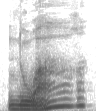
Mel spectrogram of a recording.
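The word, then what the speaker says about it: noire: So it's quite funny because you will have to add this uh at the end of noir for the feminine form but then you don't pronounce it. Okay. So phonetically it is exactly the same noir.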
